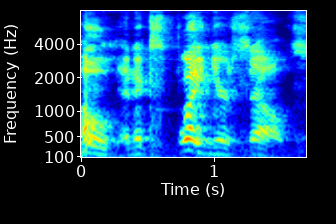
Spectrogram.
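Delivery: loud, authoritative, commanding voice. After casting ghost sound, the player calls out in character: loud, commanding voice. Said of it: "in a loud, commanding voice".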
